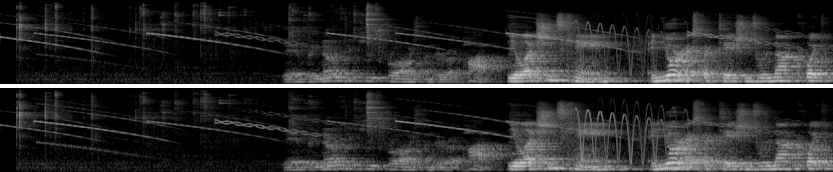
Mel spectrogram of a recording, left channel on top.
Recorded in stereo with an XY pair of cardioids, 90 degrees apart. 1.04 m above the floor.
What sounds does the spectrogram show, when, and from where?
0.2 s keys jangling: 20° right, 0.5 m; by 3.8 s 60° left, 1.9 m
2.8 s a man speaking: 40° left, 2.5 m
5.1 s a man speaking: 60° left, 1.9 m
